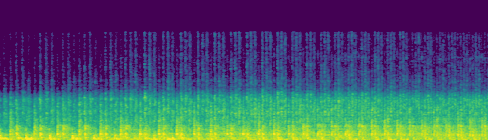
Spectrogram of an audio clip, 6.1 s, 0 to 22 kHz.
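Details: Old Renault N72 diesel, started in neutral, settles into a steady idle. Even clatter with no missed beats; running normally.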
